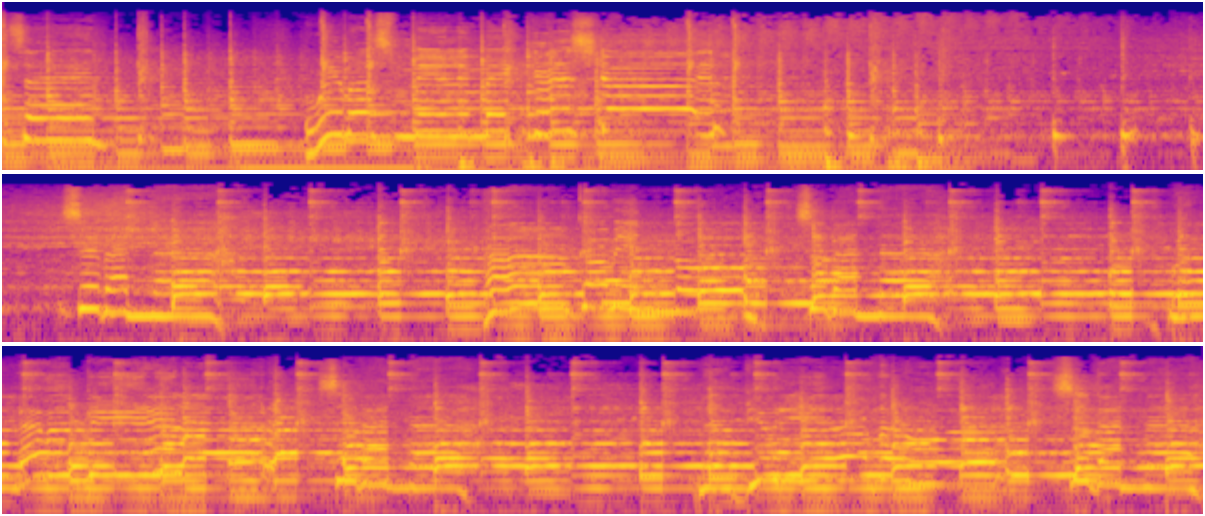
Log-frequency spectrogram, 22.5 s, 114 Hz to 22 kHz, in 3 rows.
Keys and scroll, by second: 0.8 ctrl+z, 1.9 ctrl+z, 2.1 ctrl+z, 2.5 ctrl+z, 3.3 ctrl+z, 5.1 ctrl+z, 5.3 ctrl+z, 6.5 ctrl+z, 7.0 ctrl+z, 7.2 ctrl+z, 7.9 ctrl+z, 8.2 ctrl+z, 8.4 ctrl+z, 8.7 ctrl+z, 9.2 ctrl+z, 9.6 ctrl+z, 10.2 ctrl+z, 11.0 ctrl+z, 13.1 ctrl+s, 14.1 ctrl+z, 16.1 ctrl+z, 17.2 ctrl+z, 19.0 ctrl+s, 19.5 ctrl+z, 19.8 ctrl+z, 20.1 ctrl+z, 21.0 ctrl+z, 21.2 ctrl+z, 21.5 ctrl+z, 21.9 ctrl+z, 22.4 ctrl+z.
